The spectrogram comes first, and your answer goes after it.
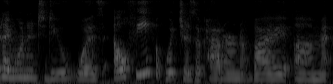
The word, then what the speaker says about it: Elfe: pattern by Astrid Schramm, or at least I'm pronouncing it Elfie. It's E-L-F-E, so it's probably Elfa, but I do not even begin to pronounce German correctly.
